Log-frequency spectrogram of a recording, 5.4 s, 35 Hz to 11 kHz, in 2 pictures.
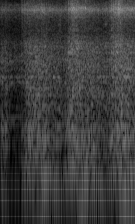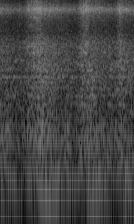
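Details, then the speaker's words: Honda New Vario 125 LED scooter after light service with CVT rollers and belt cleaned; smooth light throttle blips about once a second over steady idle, revs much lighter than before service, no knocks. "Oke, tarikannya sudah ringan sekali guys ya, nggak seperti awal mulanya tadi guys"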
